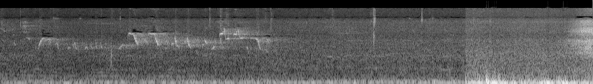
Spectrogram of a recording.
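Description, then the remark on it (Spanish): Outdoor street ambience on Carlos C. Restrepo street, at the start of the entrance to the west of the city, with heavy wind buffeting the microphone, a steady low rumble, and faint high chirps early on, then a louder gust or passing vehicle swelling near the end. “Así suena Carlos C. Restrepo, empezando el ingreso al occidente de eh, la ciudad”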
